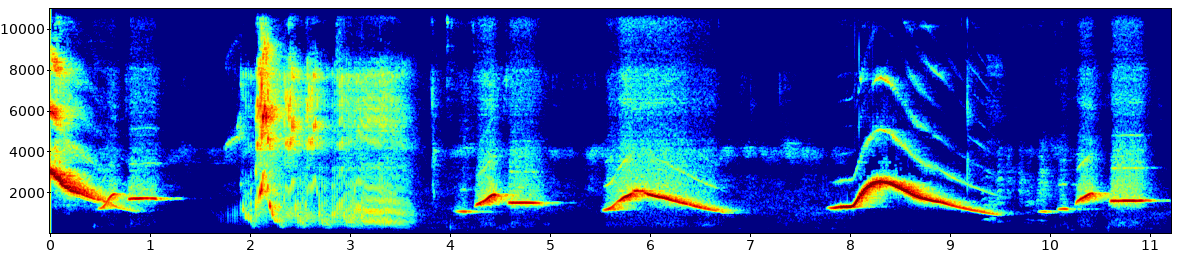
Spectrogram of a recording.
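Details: Talking common hill myna kept as a pet, outdoors by the house, gives a string of clear whistled phrases: rising-then-flat notes, a harsh buzzy rasp, and long arching slurs that fall away. Each phrase is separated by short pauses.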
